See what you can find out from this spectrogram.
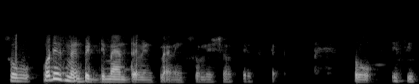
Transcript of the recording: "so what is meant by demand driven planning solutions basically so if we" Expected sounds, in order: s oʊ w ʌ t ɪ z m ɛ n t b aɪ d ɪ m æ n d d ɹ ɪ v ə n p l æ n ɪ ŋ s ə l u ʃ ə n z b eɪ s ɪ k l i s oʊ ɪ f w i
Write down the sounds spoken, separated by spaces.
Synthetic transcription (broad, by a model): s oʊ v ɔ t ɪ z m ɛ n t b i d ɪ m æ n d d ɔ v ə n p l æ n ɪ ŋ s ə l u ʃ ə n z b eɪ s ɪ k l s oʊ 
